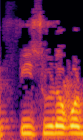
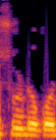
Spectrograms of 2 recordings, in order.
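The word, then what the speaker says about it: pseudocode: फिर pseudo code, ठीक है, इसको मैं पी सूडो कोड बोल के लिखता हूँ तो कोई दिक्कत नहीं, बाकी उसको प्रोनाउंसिएशन है सूडो कोड.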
